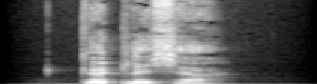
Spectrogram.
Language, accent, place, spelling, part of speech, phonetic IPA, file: German, Germany, Berlin, göttlicher, adjective, [ˈɡœtlɪçɐ], De-göttlicher.ogg
- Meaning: 1. comparative degree of göttlich 2. inflection of göttlich: strong/mixed nominative masculine singular 3. inflection of göttlich: strong genitive/dative feminine singular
